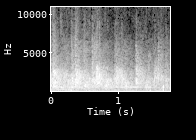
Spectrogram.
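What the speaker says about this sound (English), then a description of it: "let's give them a round of applause as they walk out" Audience applause at a live charity givers' celebration event, a steady dense wash of clapping lasting a couple of seconds at even loudness.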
